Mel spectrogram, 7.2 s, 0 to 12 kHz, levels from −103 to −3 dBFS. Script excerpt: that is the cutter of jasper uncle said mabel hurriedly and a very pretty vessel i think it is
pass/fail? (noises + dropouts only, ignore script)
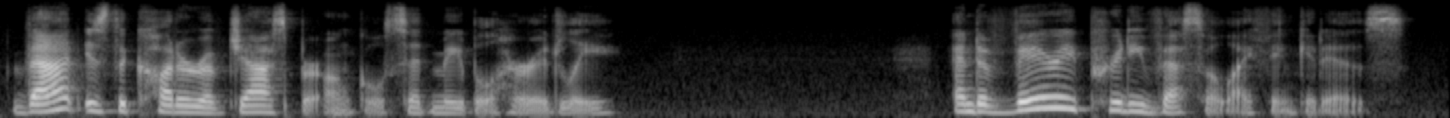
pass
